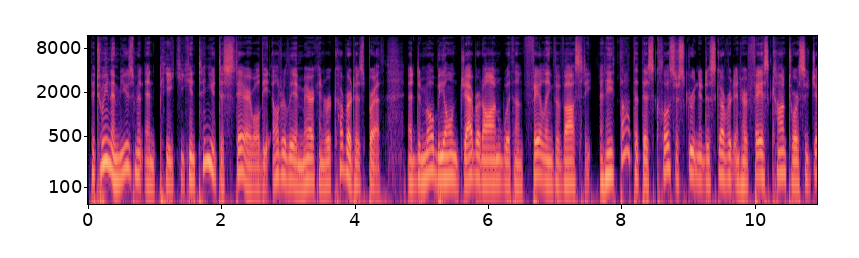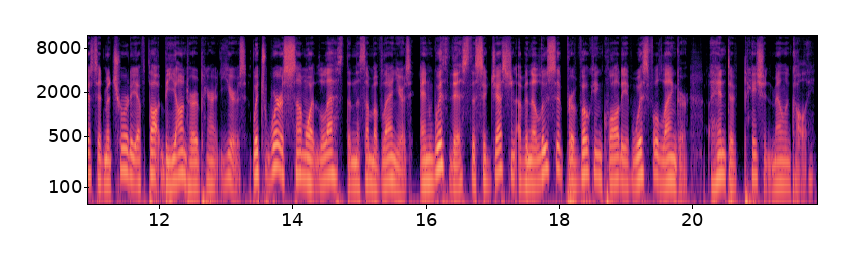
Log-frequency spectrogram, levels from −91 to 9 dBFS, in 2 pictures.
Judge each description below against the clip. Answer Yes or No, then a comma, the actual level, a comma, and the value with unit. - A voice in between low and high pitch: No, low, 130 Hz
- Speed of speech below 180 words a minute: No, average, 185 wpm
